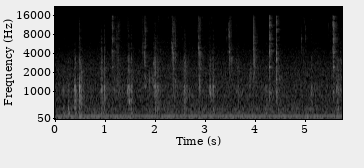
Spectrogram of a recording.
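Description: A person chewing milk-soaked hardtack cereal: faint, irregular crunches and clicks, a few a second.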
